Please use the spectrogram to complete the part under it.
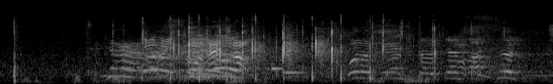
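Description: Young men shout and cheer outdoors at a distance.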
